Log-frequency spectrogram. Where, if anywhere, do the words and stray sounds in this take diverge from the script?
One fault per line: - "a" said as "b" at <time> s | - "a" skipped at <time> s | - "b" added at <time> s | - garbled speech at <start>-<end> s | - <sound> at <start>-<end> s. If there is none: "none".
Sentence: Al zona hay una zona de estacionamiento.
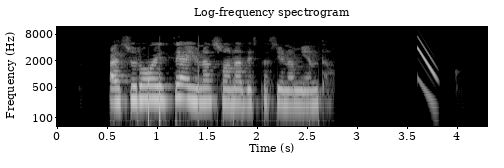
- "zona" said as "suroeste" at 0.7 s
- chirp at 3.6-3.8 s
